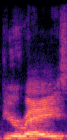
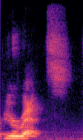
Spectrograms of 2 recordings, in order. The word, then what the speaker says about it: burette: These are not burets, they're burettes. And You don't use crucible thongs, you use crucible tongs.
